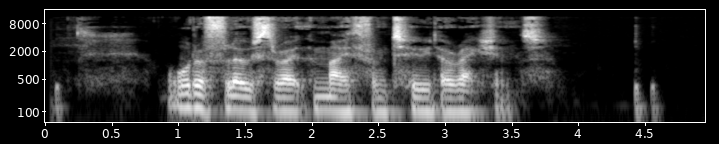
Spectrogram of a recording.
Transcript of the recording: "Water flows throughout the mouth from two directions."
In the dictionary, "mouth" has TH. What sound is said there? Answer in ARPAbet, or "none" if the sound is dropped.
TH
